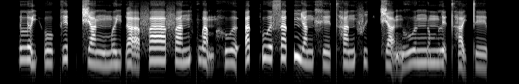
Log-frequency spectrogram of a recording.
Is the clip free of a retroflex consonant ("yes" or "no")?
yes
